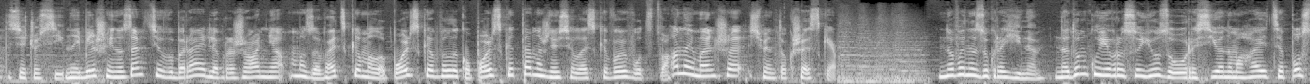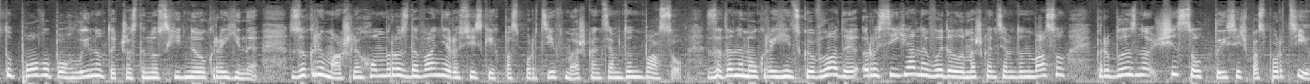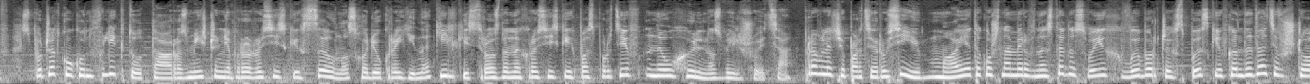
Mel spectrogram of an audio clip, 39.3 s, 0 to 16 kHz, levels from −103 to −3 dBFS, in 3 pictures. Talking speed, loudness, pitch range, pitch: 115 wpm, -11 LUFS, 200-265 Hz, 225 Hz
